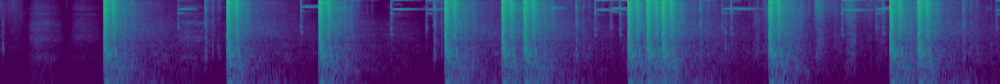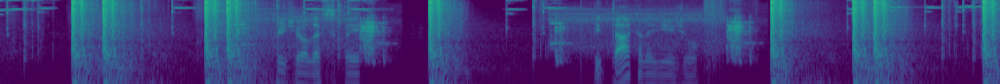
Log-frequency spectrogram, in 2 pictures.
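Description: Rifle shots boom one after another, each followed by a rolling echo.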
